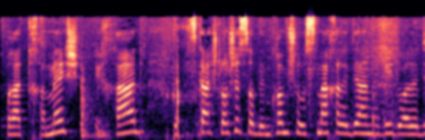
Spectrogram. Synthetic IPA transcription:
pʁat̪χameʃeχad | bepi̥skaʃlo̞ʃesʁebimko̞mʃeusmaχaljed̪ejanaɡidualjed

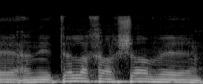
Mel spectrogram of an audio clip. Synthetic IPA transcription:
anit̪enleχaːχʃave

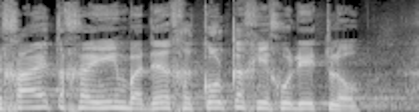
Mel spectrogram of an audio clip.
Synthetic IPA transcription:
eχajet̪aχajimbadeʁeχakolkaχjeχuditlo

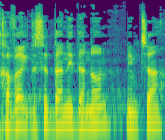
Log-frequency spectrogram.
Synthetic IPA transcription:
χaveʁknesed̪anid̪anonːimt͡sa

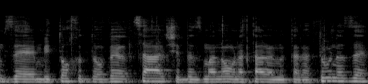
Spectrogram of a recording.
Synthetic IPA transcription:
mzemit̪o̞χd̪o̞ve̞ʁt͡salʃebezmanonat̪anlanuet̪alat̪unaze̞

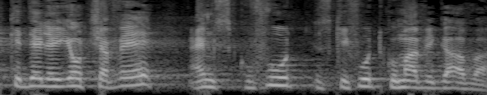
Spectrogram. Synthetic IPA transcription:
ked̪ejlihijot̪ʃave | ʕemzkufut̪zkifut̪kumaveɡaava̰

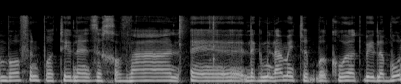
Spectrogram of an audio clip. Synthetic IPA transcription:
mbeo̞fe̞npʁɐtileezeχavaeleɡmilametakʁujo̞tbeilabu

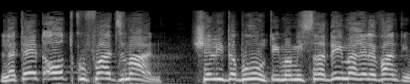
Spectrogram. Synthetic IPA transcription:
lat̪et̪o̞d̪̚t̪ːkufat̪zman | ʃelid̪abʁut̪imhamisʁadimhaʁe̞le̞vant̪im

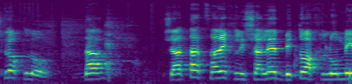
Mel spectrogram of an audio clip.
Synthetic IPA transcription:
ʃloχlod̪a | ʃeat̪at͡saɾiχliʃale̞mbit̪uaχlum

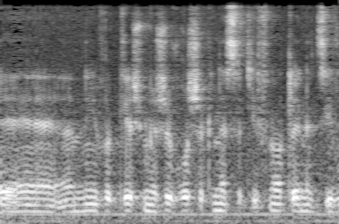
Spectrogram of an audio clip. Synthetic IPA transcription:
eanievakeʃmijoʃ̬evʁoʃhakne̞setlifno̞tlenet͡siv

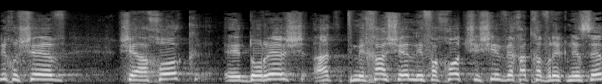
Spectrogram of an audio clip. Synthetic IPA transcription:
niχo̞ʃev | ʃehaχo̞kd̪o̞ʁeʃhat̪miχaʃelːefaχo̞t̪ʃiʃimveːχad̪χavʁekneset

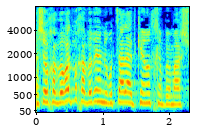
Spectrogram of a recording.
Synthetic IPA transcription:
aχʃalχaveʁo̞tveχave̞ʁimaniʁott͡saleadke̞no̞t̪χe̞mbe̞maʃ

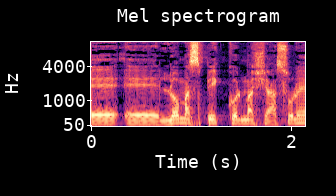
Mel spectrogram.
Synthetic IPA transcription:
lomasbikkːʊlːmaʃjaʕsuːlah

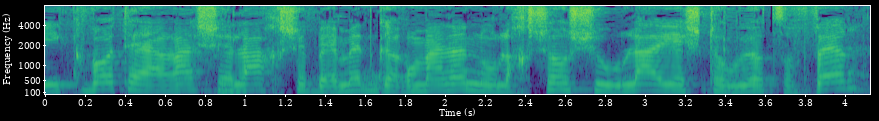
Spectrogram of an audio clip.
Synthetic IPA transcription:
ikvo̞teaʁaʃe̞laχʃebe̞ːmetɡaʁmalanulaχʃo̞vʃeulajːeʃtaujo̞tt͡sofe̞ʁ

